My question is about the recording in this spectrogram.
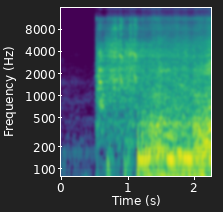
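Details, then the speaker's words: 2012 KTM 200 Duke, European-made, refitted after a crash damaged the forks, starting after two months, with switch problems: silence, then the starter catches and the single fires at once into a clean steady idle with slight blip; healthy start. "ಅಂತೂ ಇಂತೂ ನಮ್ಮ beast ಗಾಡಿ start ಆಯಿತು."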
